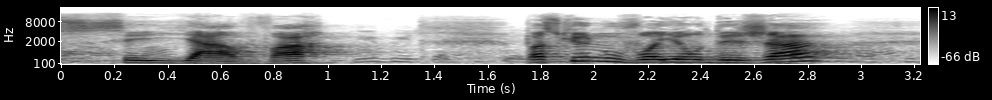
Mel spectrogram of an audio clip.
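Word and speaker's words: יהוה: Yod, He, Vav, He, c'est ça qu'on le prononce, c'est Yahva.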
